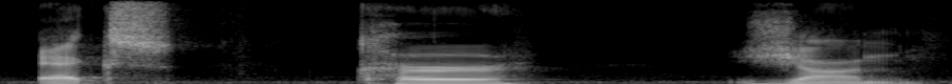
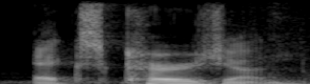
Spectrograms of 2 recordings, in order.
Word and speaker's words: excursion: hermit excursion let's go x cur john excursion we use the er like in nurse so let's go for syllable x second syllable cur third syllable john excursion all right so how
